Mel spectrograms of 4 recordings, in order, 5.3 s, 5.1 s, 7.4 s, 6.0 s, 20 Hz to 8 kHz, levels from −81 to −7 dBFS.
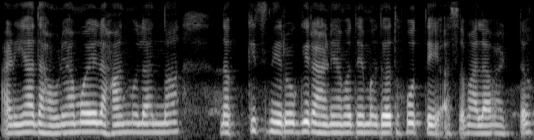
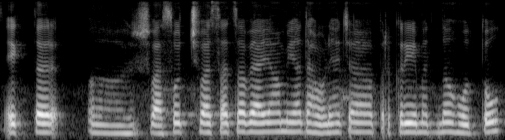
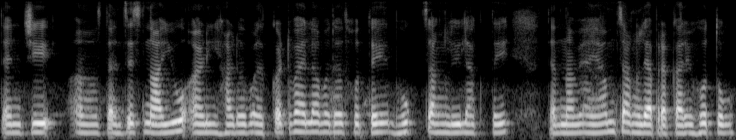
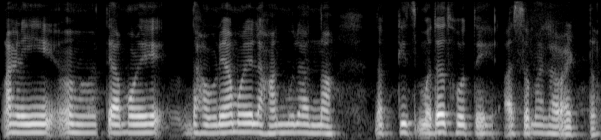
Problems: none marked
